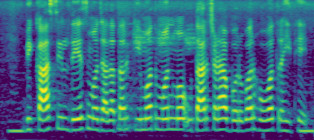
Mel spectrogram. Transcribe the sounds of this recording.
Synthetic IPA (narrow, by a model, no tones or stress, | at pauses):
ʋɪkaːsild̪eːsmẽd͡ʒjaːd̪at̪əɾkimət̪mənmẽʔʊt̪aːɾt͡ʃəɽ̤abəɾoːbəɾɦoːʋət̪ɾəɦit̪ʰeː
